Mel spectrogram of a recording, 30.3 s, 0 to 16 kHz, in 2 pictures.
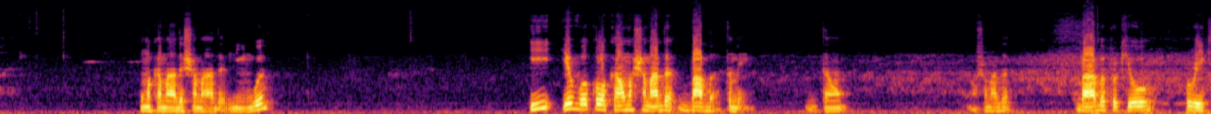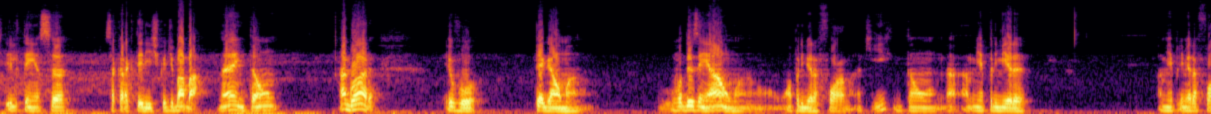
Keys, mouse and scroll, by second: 0.0-0.3 typing, 0.4 Return, 1.8 click, 2.5 click, 3.6-4.3 typing, 4.6 shift+Return, 9.3 click, 10.6 click, 11.2 click, 12.5 shift+b, 12.7 shift+a, 12.9 shift+b, 13.0 shift+a, 13.3 shift+Return, 14.9 click, 20.5 click, 23.2 ctrl+middle click, 24.2 ctrl+shift+middle click, 24.9 ctrl+shift+middle click.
